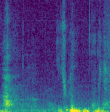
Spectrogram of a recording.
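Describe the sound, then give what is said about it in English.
Heavy, labored breathing from a werewolf monster, with a sharp gasp followed by several rough, snorting pants in quick succession, fairly loud against a quiet background. “He's breathing hard over here.”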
